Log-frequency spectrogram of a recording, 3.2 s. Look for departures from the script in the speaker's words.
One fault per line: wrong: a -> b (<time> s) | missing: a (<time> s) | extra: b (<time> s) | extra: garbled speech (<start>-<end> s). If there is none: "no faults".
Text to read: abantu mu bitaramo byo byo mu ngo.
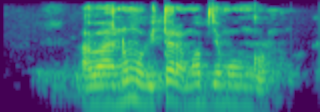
missing: byo (2.2 s)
